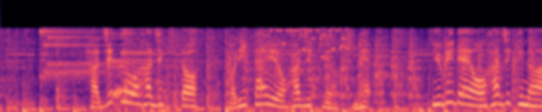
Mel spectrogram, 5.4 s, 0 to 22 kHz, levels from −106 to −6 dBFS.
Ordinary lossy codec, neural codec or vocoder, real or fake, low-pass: none; codec, 16 kHz, 16 kbps, FunCodec, trained on Chinese and English, 50 frames a second; fake; none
